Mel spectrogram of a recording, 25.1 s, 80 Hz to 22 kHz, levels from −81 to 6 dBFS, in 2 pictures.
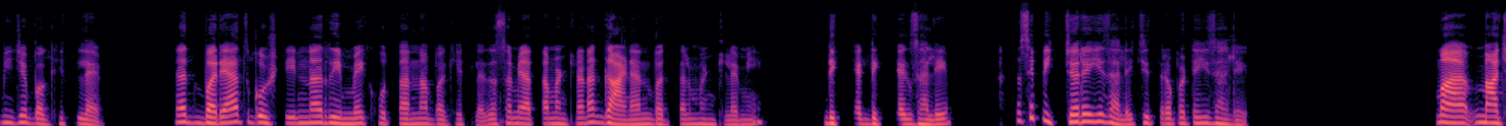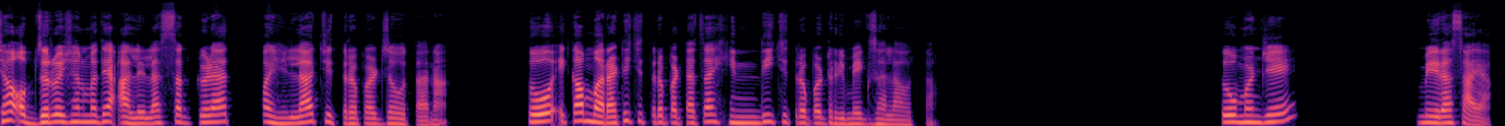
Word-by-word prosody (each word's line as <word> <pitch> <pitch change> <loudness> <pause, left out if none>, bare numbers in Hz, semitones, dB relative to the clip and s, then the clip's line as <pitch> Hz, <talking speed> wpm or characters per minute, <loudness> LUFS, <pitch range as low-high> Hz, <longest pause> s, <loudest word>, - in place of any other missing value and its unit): मी 195 -1 -5
जे 205 - -2
बघितलंय, 160 -4 -6 0.6
त्यात 215 0 0
बऱ्याच 195 +3 +3
गोष्टींना 185 0 -2
रिमेक 170 -2 -1
होताना 165 -1 -5
बघितलंय. 145 -4 -11
जसं 155 +4 -6
मी 170 - -2
आता 160 +1 -3
म्हटलं 170 +1 -5
ना 205 - 0
गाण्यांबद्दल 150 -1 0
म्हटलं 150 -3 -7
मी. 145 +8 -8 0.6
डिक्याक 165 -2 -2
डिक्याक 155 0 -4
झाली, 150 0 -1 0.6
तसे 345 +8 -3
पिक्चर 220 0 0
ही 230 0 +1
झाले 155 -8 -3
चित्रपटही 180 0 -5
झाले. 150 -7 -5 1.6
मा 190 -3 +7
माझ्या 195 +5 +3
ऑब्झर्वेशनमध्ये 220 0 +4
आलेला 180 -1 +2
सगळ्यात 210 +3 +1 0.3
पहिला 195 +1 +3
चित्रपट 170 -6 -2
जो 170 0 -1
होता 140 -5 -4
ना, 135 - -5 0.7
तो 225 +2 +7
एका 245 +4 +5
मराठी 215 0 +5
चित्रपटाचा 205 -2 -2
हिंदी 190 +2 +1
चित्रपट 185 -4 -3
रिमेक 160 -2 -2
झाला 150 -2 -3
होता. 130 -1 -12 2.4
तो 215 0 +5
म्हणजे, 210 +1 +3 1.2
मेरा 195 -1 +6
साया. 135 - -1
180 Hz, 115 wpm, -24 LUFS, 160-205 Hz, 2.4 s, मा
